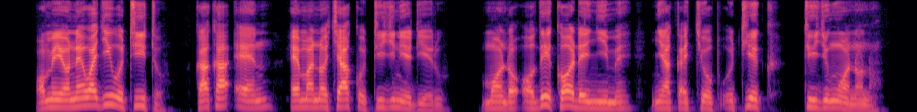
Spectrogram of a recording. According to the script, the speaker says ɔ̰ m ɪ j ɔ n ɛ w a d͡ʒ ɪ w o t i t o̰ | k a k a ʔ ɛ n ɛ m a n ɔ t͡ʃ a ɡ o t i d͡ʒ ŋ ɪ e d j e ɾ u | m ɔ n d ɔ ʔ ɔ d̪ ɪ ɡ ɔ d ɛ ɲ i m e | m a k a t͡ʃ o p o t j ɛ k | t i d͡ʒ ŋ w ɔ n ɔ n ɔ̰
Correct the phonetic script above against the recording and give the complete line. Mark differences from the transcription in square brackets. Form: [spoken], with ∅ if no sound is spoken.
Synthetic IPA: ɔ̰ m ɪ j ɔ n ɛ w a d͡ʒ ɪ w o t i t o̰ | k a k a ʔ ɛ n ɛ m a n ɔ t͡ʃ a [k] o t i d͡ʒ [n] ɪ e d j e ɾ u | m ɔ n d ɔ ʔ ɔ d̪ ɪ [k] ɔ d ɛ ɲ i m e | [ɲ] a k a t͡ʃ o p o t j [e] k | t i d͡ʒ ŋ w ɔ n ɔ n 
